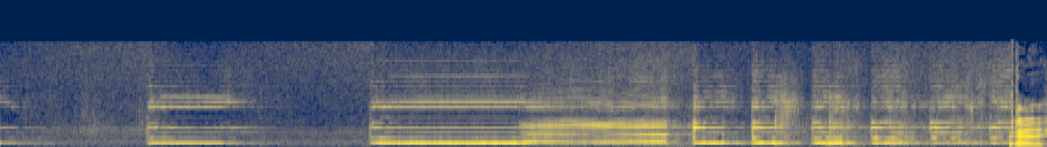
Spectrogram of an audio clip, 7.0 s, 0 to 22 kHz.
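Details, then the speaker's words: Return electrode alarm on a Heal Force EB03 electrosurgical generator just switched on with the pencil and plate connected but the plate not yet attached to the patient: steady high tones, then faster repeating beeps. "because we have not attached this plate to the patient and now I will attach it to the skin"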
